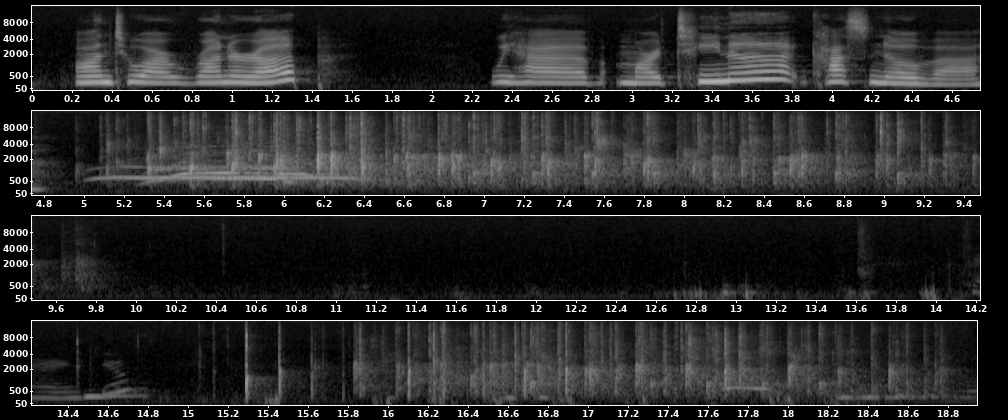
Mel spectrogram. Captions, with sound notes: Onto our runner up, we have Martyna Kosno-Vega. (applause) (audience cheering) Thank you. (applause)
